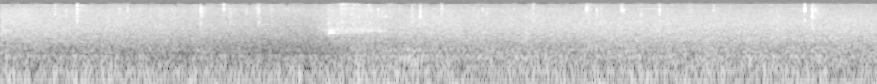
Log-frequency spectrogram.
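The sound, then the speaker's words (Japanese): Hardwood burning in a fire pit gives a steady, dense crackle of small pops and snaps, like a soft patter, with no voices over it. “いや今日はいい感じに燃えますねしかし本当なんかいろいろ試したけどやっぱ広葉樹ぐらいがちょうどなんかいいね燃えすぎないというかすぐなくならないし長く燃えますねね”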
